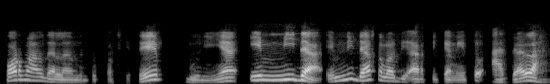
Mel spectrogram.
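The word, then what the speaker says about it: 입니다: Ini dibacanya apa? Imnida. Bukan ibnida. Masih ingat ada biap di akhir ketemu dengan nian, maka biap dibacanya adalah M. Jadi kita bacanya imnida.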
